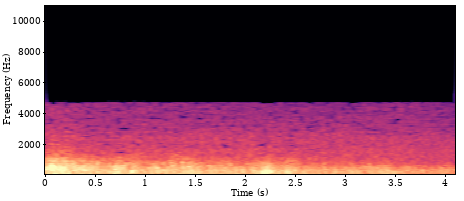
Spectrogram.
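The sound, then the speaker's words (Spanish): Rain that has just started falling in hot weather pours down in a dense, steady hiss with a low rumbling undertone, holding at an even level throughout and with no voices present. “¡Qué bueno que comenzó a llover!”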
